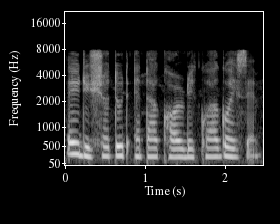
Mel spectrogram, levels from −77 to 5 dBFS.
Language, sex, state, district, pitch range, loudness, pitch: Assamese, female, Assam, Kamrup Metropolitan, 220-245 Hz, -15 LUFS, 230 Hz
